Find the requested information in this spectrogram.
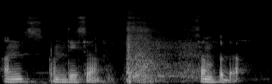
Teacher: अनुस्वार में आधा न बोलता है।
